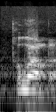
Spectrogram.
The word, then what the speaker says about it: Palumbo: didn't butcher your last name how do you pronounce it properly palumbo okay good palumbo parking facility and security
